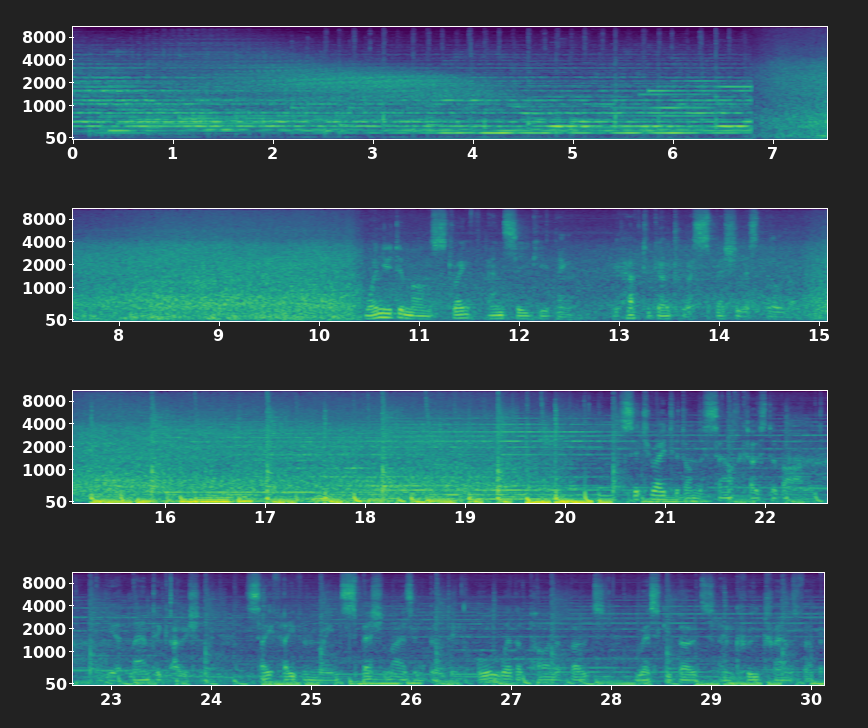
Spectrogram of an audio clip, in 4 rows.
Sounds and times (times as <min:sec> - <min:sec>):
Music: 0:00.0 - 0:06.8, 0:15.3 - 0:30.1
Outside, rural or natural: 0:05.7 - 0:30.1
Waves, surf: 0:06.8 - 0:24.5
Speech: 0:10.5 - 0:14.9, 0:20.6 - 0:30.1.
